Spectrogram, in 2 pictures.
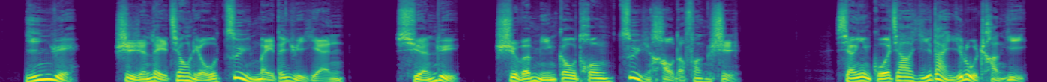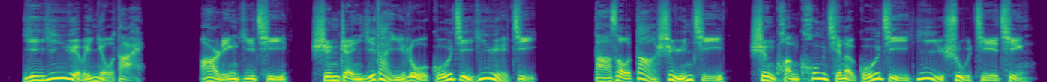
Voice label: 男, 宣传片 国际音乐季; 深圳 一带一路

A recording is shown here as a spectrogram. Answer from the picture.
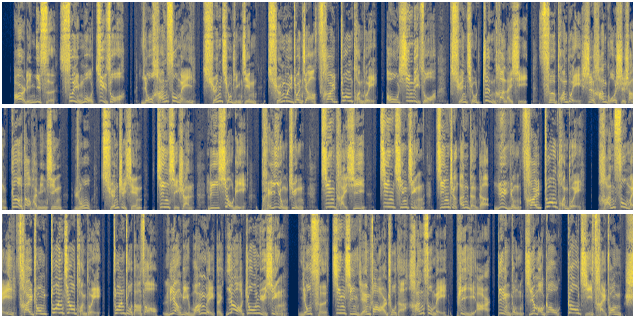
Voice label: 男声 电购 促销品牌广告; 韩塑美

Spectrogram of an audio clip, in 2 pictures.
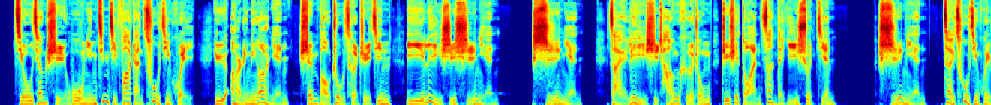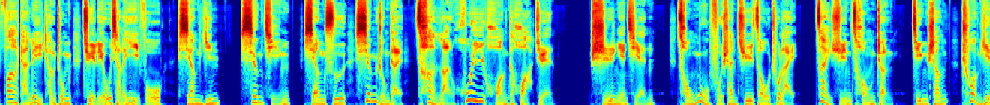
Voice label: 男 干音, 国语男声配音 磁性; 九江市武宁经济发展促进会录音小样

